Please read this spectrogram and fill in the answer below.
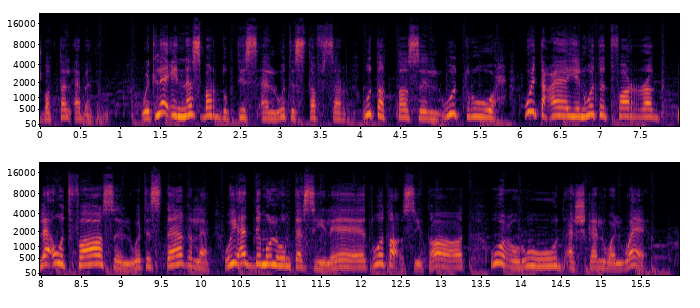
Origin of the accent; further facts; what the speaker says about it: Egypt; المرض اللي بيصيبنا احنا كمصريين مع استمرار الاعتياد على الزحمة والخنقة والحر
